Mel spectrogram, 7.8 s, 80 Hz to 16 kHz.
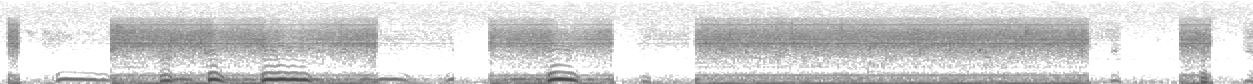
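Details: A pair of great horned owls checking out a nest in Savannah on the morning of 28 November 2019 trade deep, soft hoots in short stuttering series, one bird slightly higher, over a steady electrical hum.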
